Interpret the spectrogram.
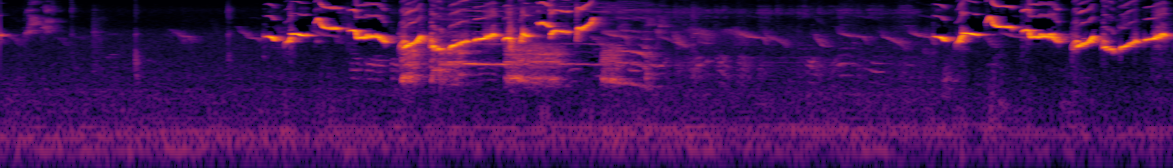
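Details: A wild Oriental magpie-robin sings two loud bursts of sweeping whistles and trills. Between them comes a harsh, noisy passage of chattering and scratchy sounds.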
